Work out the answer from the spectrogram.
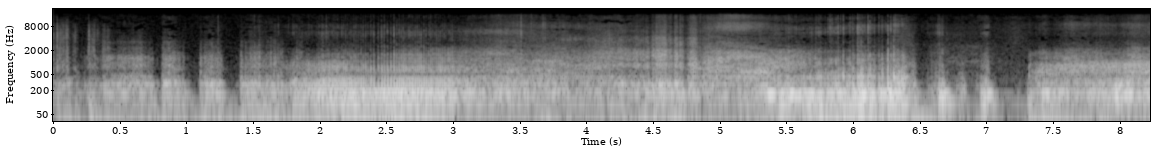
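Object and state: Foam microphone windscreen being scratched.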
